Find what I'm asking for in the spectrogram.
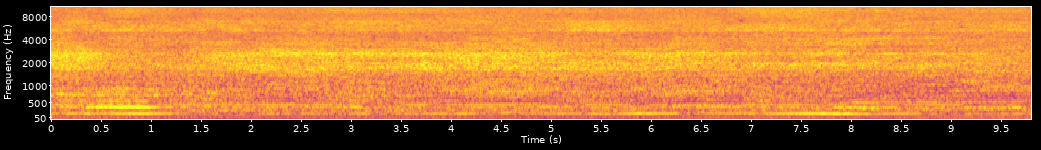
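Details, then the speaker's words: Bagged vacuum picking up scent beads: steady even motor hum with constant airflow rush, no rattles or pitch wander; works perfectly fine with a good brush roll; normal running. "so this thing definitely works perfectly fine it has a nice good brush roll in it"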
